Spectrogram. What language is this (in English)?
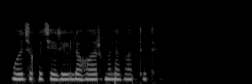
Urdu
